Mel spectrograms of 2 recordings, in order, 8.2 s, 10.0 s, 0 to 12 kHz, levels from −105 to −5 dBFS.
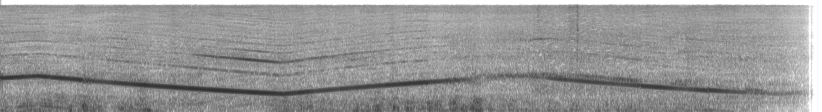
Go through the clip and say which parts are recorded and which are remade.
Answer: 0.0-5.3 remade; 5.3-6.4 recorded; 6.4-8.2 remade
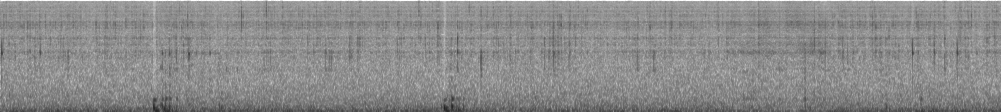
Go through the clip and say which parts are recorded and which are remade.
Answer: 0.0-7.3 recorded; 7.3-8.3 remade; 8.3-10.0 recorded

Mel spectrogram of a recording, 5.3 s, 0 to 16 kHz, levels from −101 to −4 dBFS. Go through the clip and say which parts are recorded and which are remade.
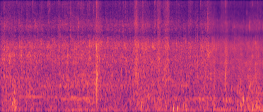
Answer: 0.0-4.2 recorded; 4.2-5.3 remade

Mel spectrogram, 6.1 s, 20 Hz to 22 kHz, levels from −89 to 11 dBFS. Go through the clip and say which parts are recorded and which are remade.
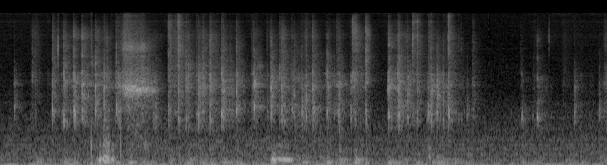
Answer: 0.0-4.6 remade; 4.6-5.3 recorded; 5.3-6.1 remade

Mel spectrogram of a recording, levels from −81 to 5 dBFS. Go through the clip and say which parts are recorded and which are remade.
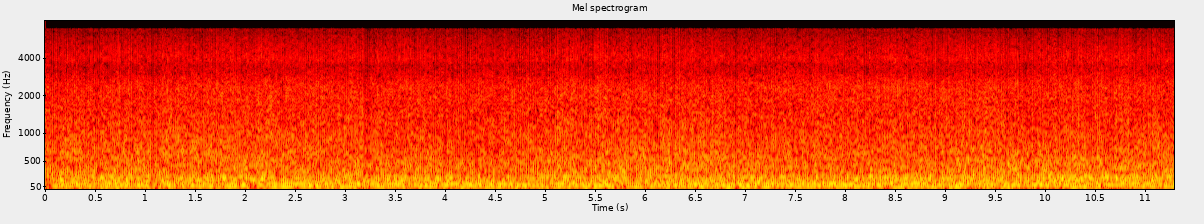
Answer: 0.0-11.3 remade

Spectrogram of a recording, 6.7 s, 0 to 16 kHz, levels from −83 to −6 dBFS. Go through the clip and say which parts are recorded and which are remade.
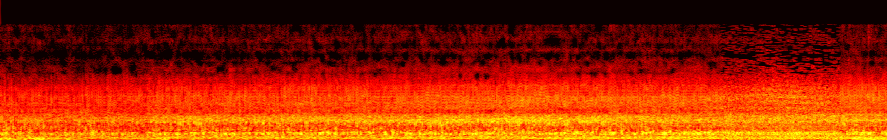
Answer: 0.0-5.4 remade; 5.4-6.3 recorded; 6.3-6.7 remade

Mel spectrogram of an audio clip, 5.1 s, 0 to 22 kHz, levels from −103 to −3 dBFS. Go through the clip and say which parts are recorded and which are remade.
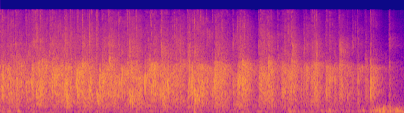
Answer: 0.0-5.1 recorded

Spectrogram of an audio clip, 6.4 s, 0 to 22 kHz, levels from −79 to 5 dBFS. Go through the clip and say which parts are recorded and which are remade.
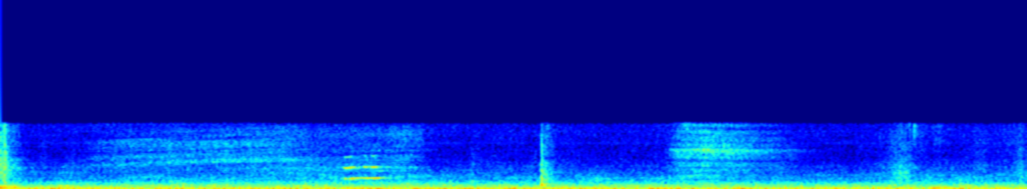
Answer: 0.0-6.4 recorded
